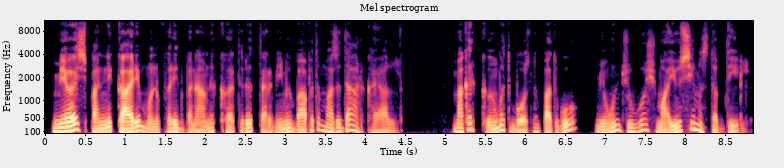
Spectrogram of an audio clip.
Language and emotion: Kashmiri, sad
